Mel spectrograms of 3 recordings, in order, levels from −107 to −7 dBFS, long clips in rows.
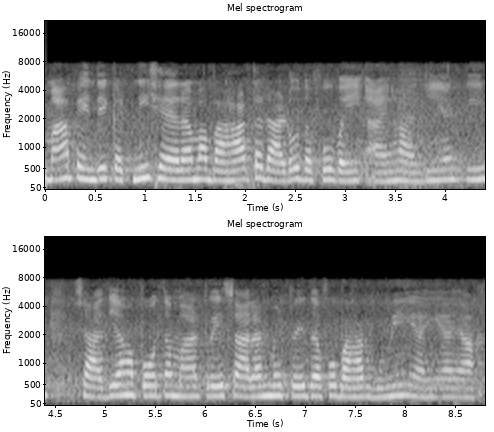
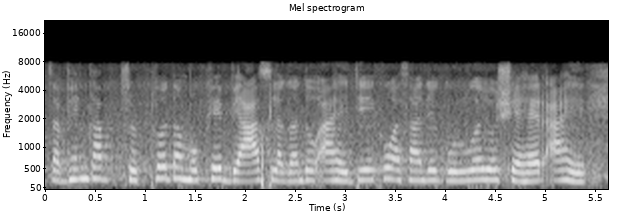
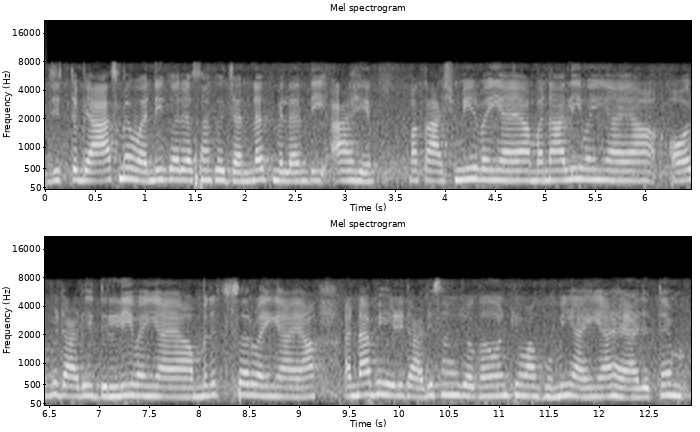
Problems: constant background noise, echo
